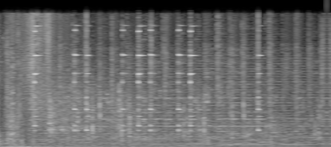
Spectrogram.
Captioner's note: hammers chiseling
